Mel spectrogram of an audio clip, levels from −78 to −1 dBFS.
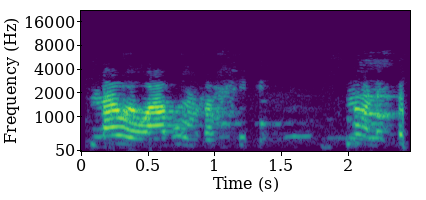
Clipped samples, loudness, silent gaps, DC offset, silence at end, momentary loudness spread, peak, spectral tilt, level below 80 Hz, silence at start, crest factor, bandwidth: under 0.1%; -16 LUFS; none; under 0.1%; 0.05 s; 16 LU; -2 dBFS; -5 dB/octave; -78 dBFS; 0.05 s; 16 dB; 6.6 kHz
